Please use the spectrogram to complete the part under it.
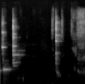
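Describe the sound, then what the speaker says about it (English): A mobile phone ringtone plays in short melodic bursts, two quick tones, a pause, then two more, fairly faint and alone without talking. "I apologize, I did not silence my phone."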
